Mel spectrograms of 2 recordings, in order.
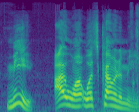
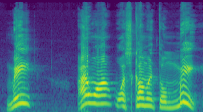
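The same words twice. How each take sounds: First: It is read in his plain own voice. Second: It is read in a Tony Montana voice.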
